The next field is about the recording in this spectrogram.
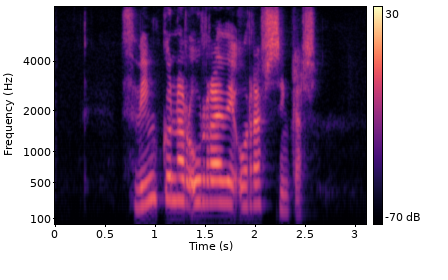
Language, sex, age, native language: Icelandic, female, 30-39, Icelandic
